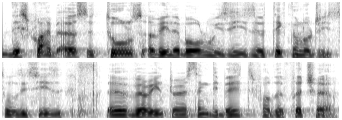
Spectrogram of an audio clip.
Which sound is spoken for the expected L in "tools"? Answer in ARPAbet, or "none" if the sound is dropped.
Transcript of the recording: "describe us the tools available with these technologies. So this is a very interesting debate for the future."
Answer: L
